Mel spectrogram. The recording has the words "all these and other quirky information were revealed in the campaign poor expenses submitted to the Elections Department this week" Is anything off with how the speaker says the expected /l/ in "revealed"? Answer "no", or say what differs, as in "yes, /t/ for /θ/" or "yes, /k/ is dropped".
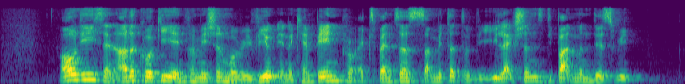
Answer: yes, /l/ is dropped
